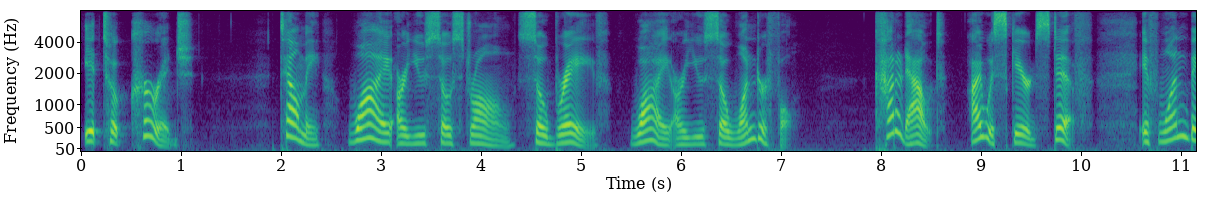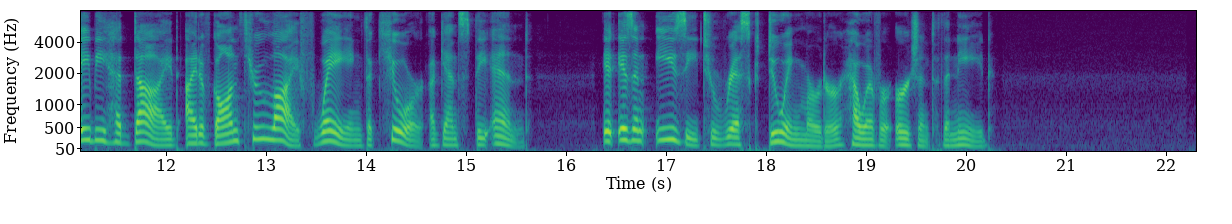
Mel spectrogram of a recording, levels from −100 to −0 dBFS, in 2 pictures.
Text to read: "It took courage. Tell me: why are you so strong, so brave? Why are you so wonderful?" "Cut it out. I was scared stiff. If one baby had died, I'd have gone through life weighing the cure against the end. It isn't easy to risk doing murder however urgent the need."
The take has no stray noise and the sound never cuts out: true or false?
true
